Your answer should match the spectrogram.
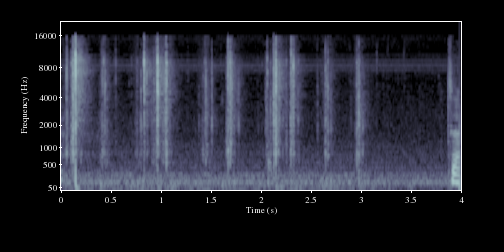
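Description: Stickerless plastic 3x3 puzzle cube having its layers turned quickly by hand to reverse a move sequence: a run of sharp plastic clicks and clacks, about two or three a second, the loudest at the very start, growing sparser near the end.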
